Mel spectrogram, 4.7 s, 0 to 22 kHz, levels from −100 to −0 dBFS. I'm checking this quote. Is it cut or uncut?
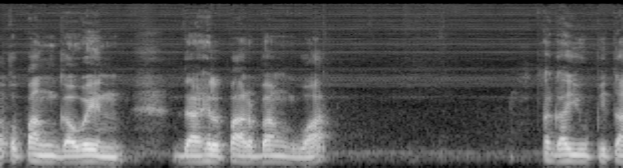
uncut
